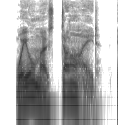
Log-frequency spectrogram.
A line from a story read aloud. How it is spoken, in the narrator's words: his New Zealand accent being pushed through clenched teeth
